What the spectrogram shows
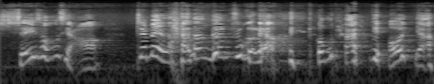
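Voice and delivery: high, laughing Northeastern Chinese dialect.

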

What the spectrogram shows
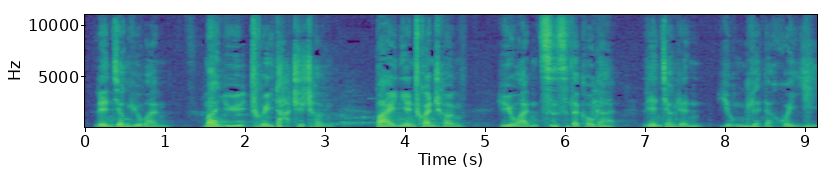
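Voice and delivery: formal, announcer-style broadcaster reading voice. Asked by a co-speaker to read the text aloud: broadcaster voice. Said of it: "你用你的播音腔念一遍".

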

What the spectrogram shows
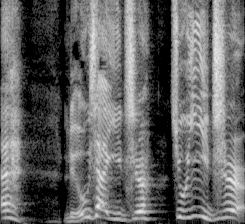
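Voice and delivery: very high, loud calling shout. Narrator reading a story; the host shouts after the departing guest, shouting. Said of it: "便喊道".

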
